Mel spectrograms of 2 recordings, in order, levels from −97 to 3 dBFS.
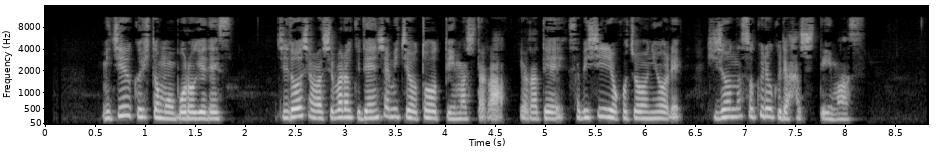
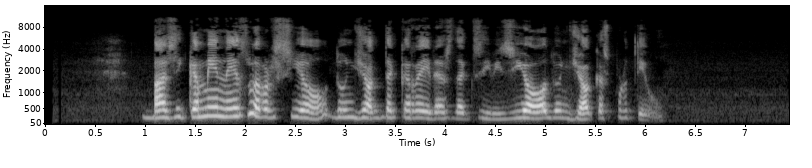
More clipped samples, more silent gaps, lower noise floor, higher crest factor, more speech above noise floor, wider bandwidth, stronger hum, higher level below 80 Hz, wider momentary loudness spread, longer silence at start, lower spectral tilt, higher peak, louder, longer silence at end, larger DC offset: neither; neither; about the same, -71 dBFS vs -68 dBFS; about the same, 18 dB vs 22 dB; first, 50 dB vs 46 dB; about the same, 11.5 kHz vs 11 kHz; neither; first, -70 dBFS vs -82 dBFS; second, 9 LU vs 20 LU; second, 0.6 s vs 1 s; about the same, -5 dB/octave vs -4.5 dB/octave; about the same, -4 dBFS vs -2 dBFS; about the same, -22 LUFS vs -21 LUFS; second, 0.7 s vs 1.45 s; neither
